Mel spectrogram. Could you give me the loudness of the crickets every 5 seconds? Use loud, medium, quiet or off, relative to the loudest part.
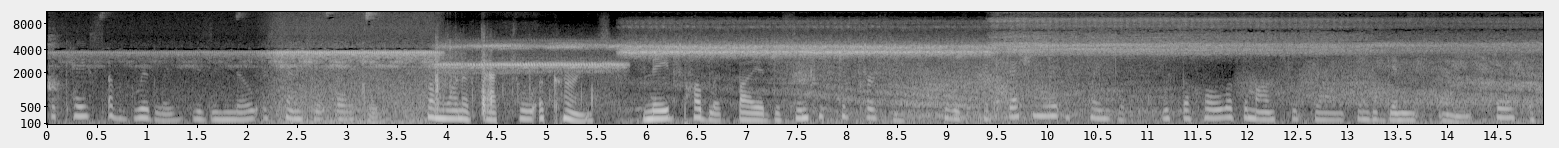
loud, loud, medium.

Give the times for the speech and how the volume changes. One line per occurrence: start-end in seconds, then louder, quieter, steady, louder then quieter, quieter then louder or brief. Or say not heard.
0.0-14.9 louder then quieter.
